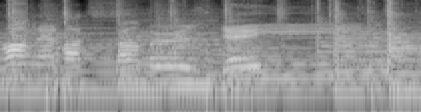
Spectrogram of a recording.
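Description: Live band playing an Irish-style novelty song: strummed acoustic-electric guitar over bass and drums, with a melody line that glides in pitch on top.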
